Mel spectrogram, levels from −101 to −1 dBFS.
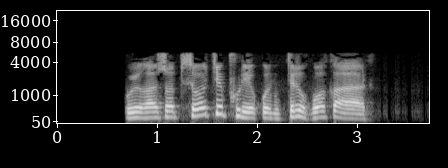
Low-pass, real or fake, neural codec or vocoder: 5.4 kHz; real; none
